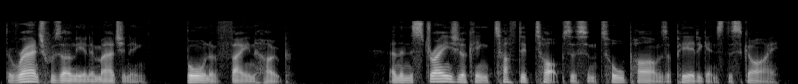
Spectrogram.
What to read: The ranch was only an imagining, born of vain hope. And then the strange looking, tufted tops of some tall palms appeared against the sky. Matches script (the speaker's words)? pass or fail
pass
